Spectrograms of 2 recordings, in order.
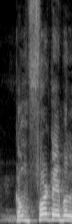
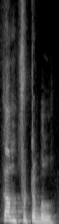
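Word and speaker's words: comfortable: आगे जो है क्लोदिस जो लिखा नजर आ रहा है, this is actually close, close, T एच इसमें भी साइलेंट है। देन कंफर्टेबल, कंफर्टेबल नहीं, कंफर्टेबल।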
